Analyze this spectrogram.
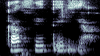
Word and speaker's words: cafetería: So do not pronounce it the English way. Pronounce it the Spanish way, which is cafeteria. Cafeteria.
